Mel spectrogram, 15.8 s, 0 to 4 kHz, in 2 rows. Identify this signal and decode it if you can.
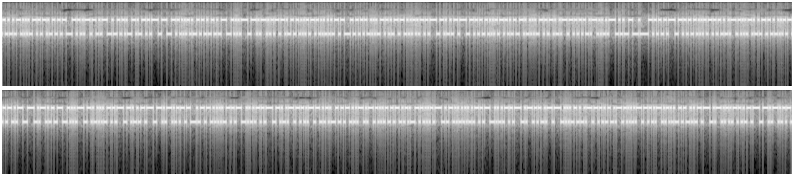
RTTY, about 75 baud. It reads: PAY HIM ENOUGH TO SUPPORT HIS FAMILY AND THAT IS WHY HE LEFT. IT IS PERHAPS NOTEWORTHY THAT MANY OF THE ENGINEERING STAFF OF TELETYPE WERE EDUCATED AT
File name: fsk850-75B / teletype-corp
